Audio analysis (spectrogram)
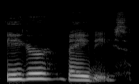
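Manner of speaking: ordinary delivery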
